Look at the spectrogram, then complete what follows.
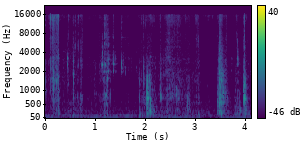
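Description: Stiff plastic blister pack and cardboard backing of a Hot Wheels card crackling and crinkling in the hands, a series of short irregular crackles, as the die-cast car is worked out of the package.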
